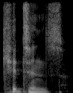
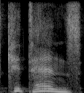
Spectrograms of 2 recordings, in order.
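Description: First: Said in the usual way. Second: Kittens as "kit-TENS"; commercial's mispronunciation. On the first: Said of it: "instead of kittens". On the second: Retold or imitated. Host showing how ad says it, kit-TENS. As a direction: lean on a full TEN in "kittens". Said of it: "she says kittens instead of kittens".

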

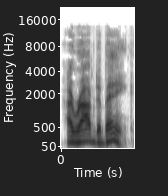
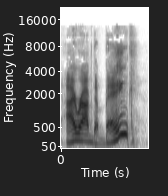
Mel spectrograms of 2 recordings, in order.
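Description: First: "robbed" punched, falling at the end; stress on robbed. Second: "bank" stressed with a questioning rise; rising on bank. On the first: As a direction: hit the word "robbed" and let it drop. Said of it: "depending on how you say it". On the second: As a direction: lift "bank" up like a doubtful question. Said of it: "the inflection in your voice". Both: Shown as a demonstration.

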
